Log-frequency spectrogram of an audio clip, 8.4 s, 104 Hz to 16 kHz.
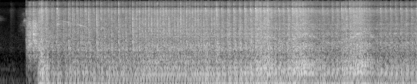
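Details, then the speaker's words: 1983 Yamaha XJ900 Seca in restoration, right after carb balancing and plugs reinstalled: fires straight away into a fast, busy idle, too high, likely because the idle was cranked up while it ran on only three cylinders. "When I fire it up now, it's probably gonna idle way too high because I cranked it up. I cranked it up, not realizing it was only on 3 cylinders."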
